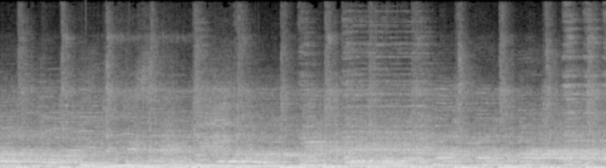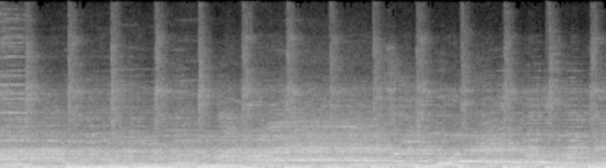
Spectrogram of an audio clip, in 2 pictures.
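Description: Live cuarteto band playing loudly with keyboards, drums and hand percussion on a steady beat, with singing over it and the crowd of a large hall audible underneath.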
